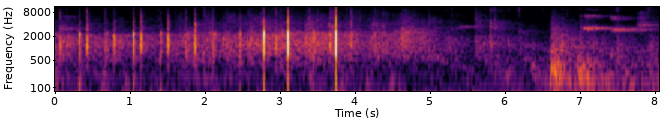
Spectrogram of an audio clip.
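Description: A table tennis ball bouncing over and over on a hard surface in the hall, about three light clicks a second, which stop about four seconds in. Near the end come brief high squeaks of sports shoes on the wooden floor.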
